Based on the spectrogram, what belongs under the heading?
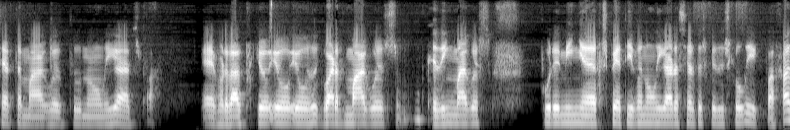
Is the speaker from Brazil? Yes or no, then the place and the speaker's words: no; Portugal; Sou português, obviamente.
